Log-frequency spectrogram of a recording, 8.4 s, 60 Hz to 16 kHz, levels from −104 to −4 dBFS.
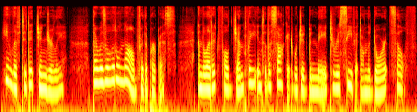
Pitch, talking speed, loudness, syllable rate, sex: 205 Hz, 210 wpm, -18 LUFS, 6.0 syllables/s, female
